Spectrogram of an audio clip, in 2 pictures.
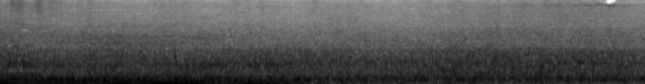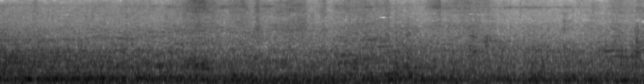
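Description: City street traffic noise, with a heavy vehicle's low engine hum close by that cuts off about three seconds in, leaving a steady traffic wash.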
